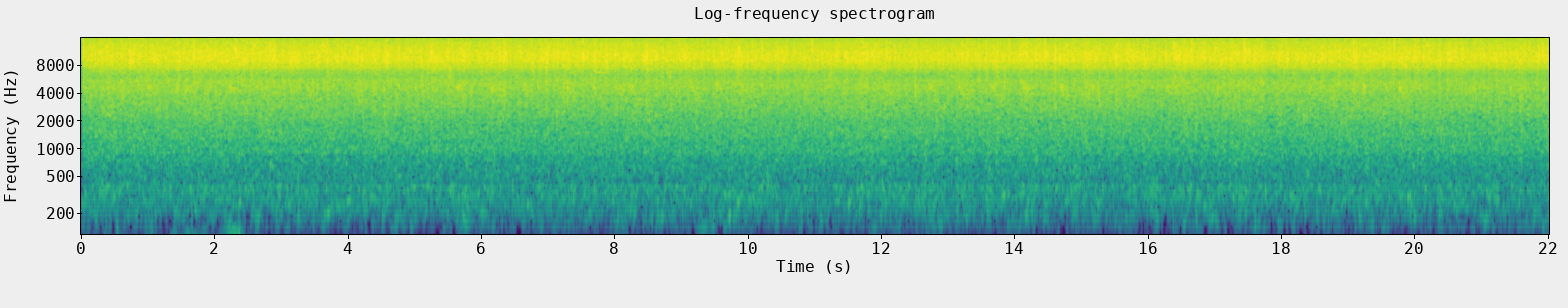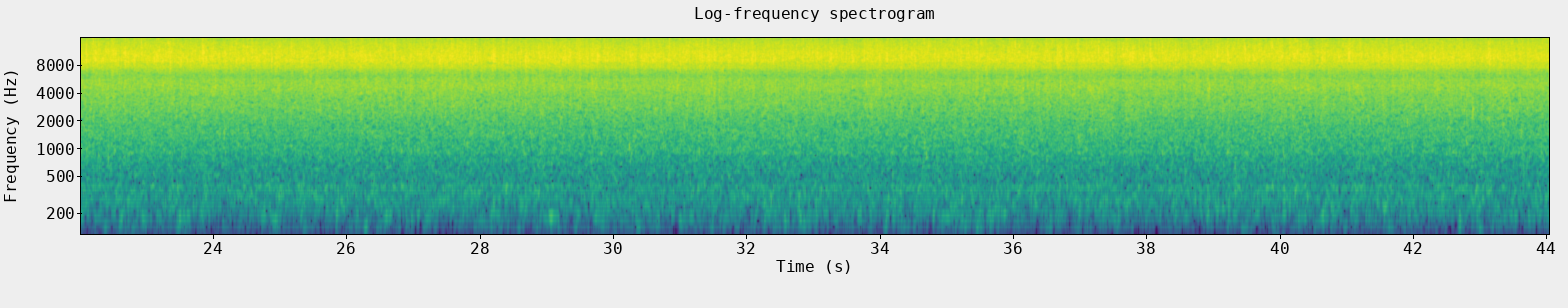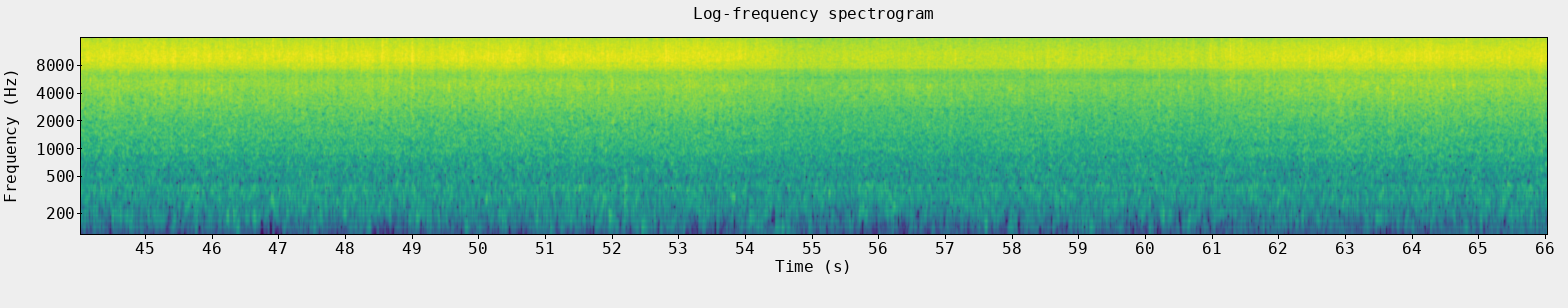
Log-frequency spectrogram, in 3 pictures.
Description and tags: field recording of a fast moving river in rural wisconsin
